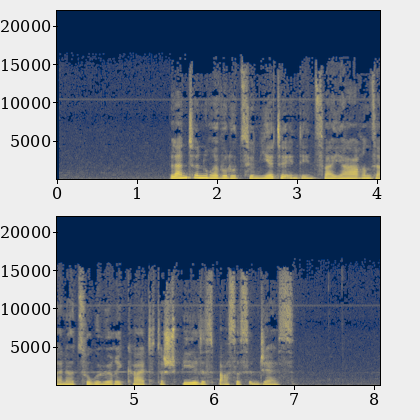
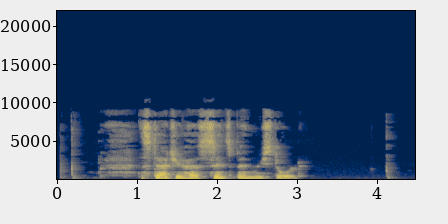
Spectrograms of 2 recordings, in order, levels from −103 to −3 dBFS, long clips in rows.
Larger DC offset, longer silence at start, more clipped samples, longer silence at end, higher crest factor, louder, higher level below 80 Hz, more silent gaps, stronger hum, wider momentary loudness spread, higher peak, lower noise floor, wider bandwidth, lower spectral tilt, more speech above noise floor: neither; first, 1.4 s vs 0.2 s; neither; first, 1.1 s vs 0.3 s; about the same, 20 dB vs 20 dB; about the same, -22 LUFS vs -22 LUFS; first, -58 dBFS vs -66 dBFS; neither; neither; second, 7 LU vs 19 LU; first, -2 dBFS vs -6 dBFS; second, -60 dBFS vs -82 dBFS; first, 16 kHz vs 9.6 kHz; about the same, -5 dB/octave vs -4 dB/octave; second, 39 dB vs 61 dB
